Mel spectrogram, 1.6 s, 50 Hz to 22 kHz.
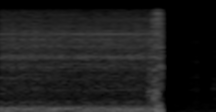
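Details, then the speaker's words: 2005 Saturn Ion 2.2L Ecotec with a one-to-two-year-old Bosch starter, removed and perched on the hood, bench-cranked with jumper cables: steady high electric whine, spins freely about a second then stops; starter is good, yet the car only clicks. "it's a good starter perched on hood or I can see it as I crank it this starter looks good why is it not turning over the engine"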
